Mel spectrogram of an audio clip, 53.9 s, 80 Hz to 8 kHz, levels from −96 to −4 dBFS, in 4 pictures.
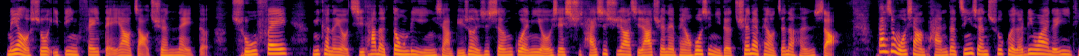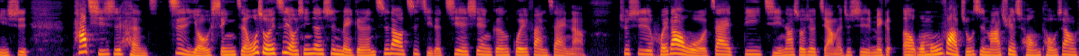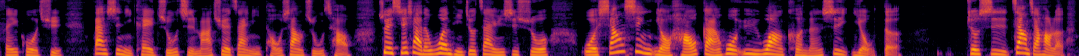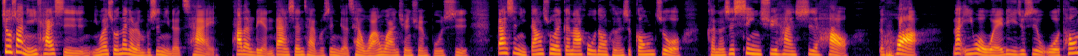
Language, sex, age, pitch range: Chinese, male, 20-39, 140-195 Hz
